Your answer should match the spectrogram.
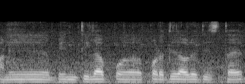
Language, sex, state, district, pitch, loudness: Marathi, male, Maharashtra, Mumbai Suburban, 115 Hz, -16 LUFS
